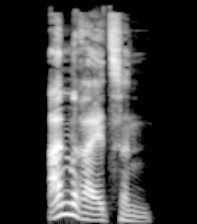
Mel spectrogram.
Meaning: dative plural of Anreiz
- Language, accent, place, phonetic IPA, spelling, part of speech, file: German, Germany, Berlin, [ˈanˌʁaɪ̯t͡sn̩], Anreizen, noun, De-Anreizen.ogg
